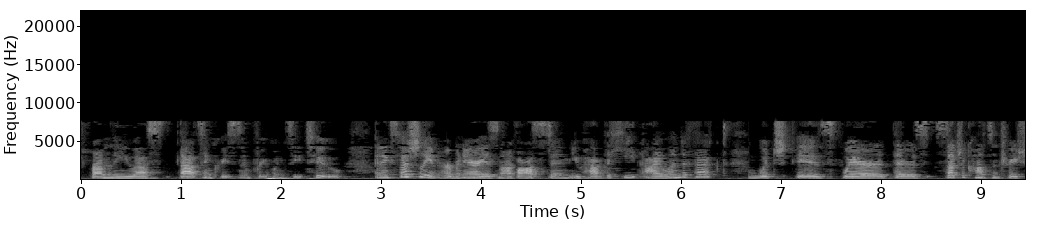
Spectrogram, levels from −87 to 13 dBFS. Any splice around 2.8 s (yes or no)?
no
